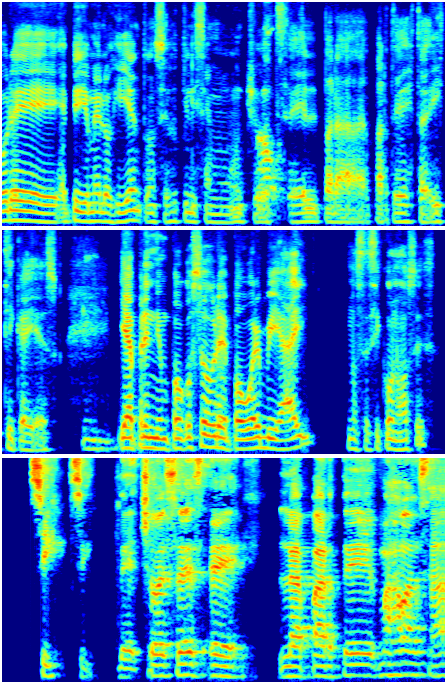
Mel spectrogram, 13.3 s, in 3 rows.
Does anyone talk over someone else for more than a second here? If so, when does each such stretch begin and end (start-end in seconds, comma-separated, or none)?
none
